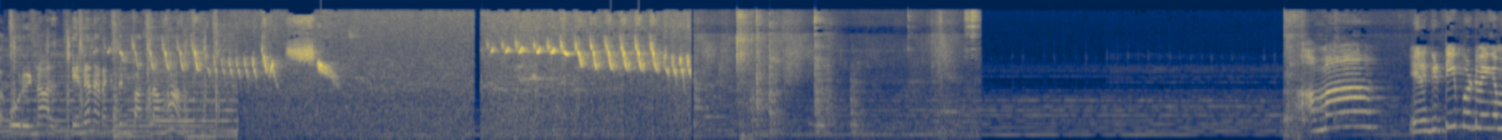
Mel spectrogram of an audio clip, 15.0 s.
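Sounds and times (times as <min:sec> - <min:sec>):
songbird chirping: 0:00.7 - 0:07.0.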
